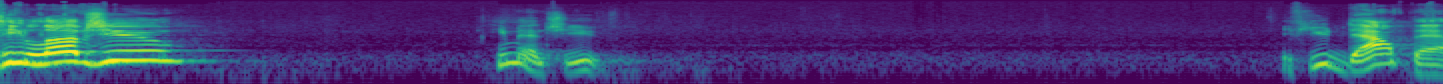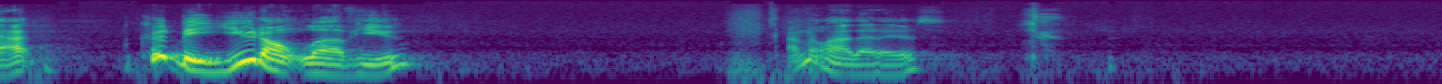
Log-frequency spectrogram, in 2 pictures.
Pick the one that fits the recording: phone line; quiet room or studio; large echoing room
large echoing room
